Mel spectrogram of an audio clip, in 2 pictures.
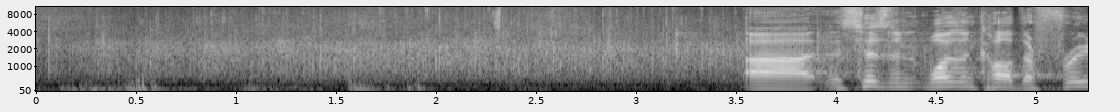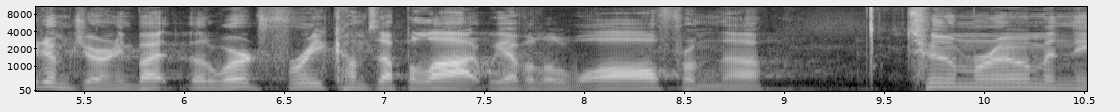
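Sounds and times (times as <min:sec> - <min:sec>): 
audience applause: 0:00.0 - 0:04.8
speech: 0:03.6 - 0:09.0, 0:09.7 - 0:10.5.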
